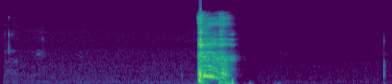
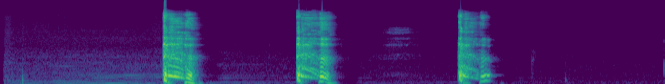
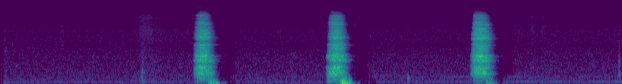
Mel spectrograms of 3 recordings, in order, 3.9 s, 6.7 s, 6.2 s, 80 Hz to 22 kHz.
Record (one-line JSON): {"cough_length": "3.9 s", "cough_amplitude": 32768, "cough_signal_mean_std_ratio": 0.21, "three_cough_length": "6.7 s", "three_cough_amplitude": 32768, "three_cough_signal_mean_std_ratio": 0.26, "exhalation_length": "6.2 s", "exhalation_amplitude": 9019, "exhalation_signal_mean_std_ratio": 0.25, "survey_phase": "beta (2021-08-13 to 2022-03-07)", "age": "45-64", "gender": "Male", "wearing_mask": "No", "symptom_cough_any": true, "symptom_runny_or_blocked_nose": true, "symptom_onset": "6 days", "smoker_status": "Ex-smoker", "respiratory_condition_asthma": false, "respiratory_condition_other": false, "recruitment_source": "REACT", "submission_delay": "3 days", "covid_test_result": "Negative", "covid_test_method": "RT-qPCR", "influenza_a_test_result": "Unknown/Void", "influenza_b_test_result": "Unknown/Void"}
